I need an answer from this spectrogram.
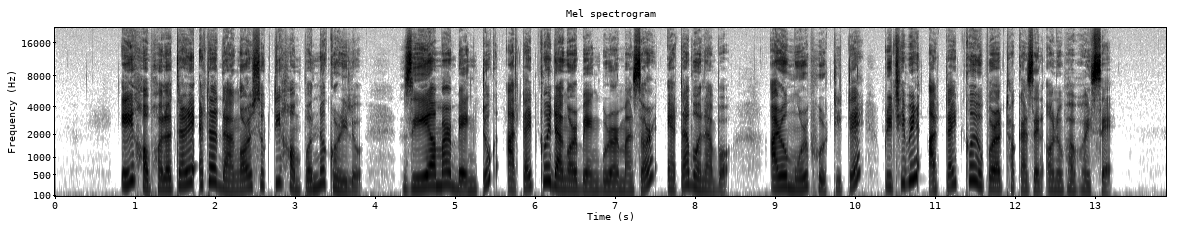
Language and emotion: Assamese, happy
